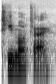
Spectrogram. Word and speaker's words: Timothée: It's like how people keep mispronouncing Timothy Chalamet's name. Yeah. Yeah, Yeah, his that's a first funny name's one. not Timothy, it's Timothée.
